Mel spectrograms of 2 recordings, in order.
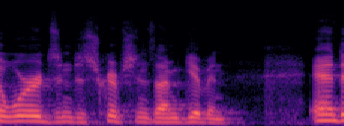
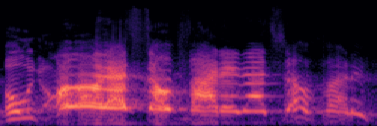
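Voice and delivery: much higher excited cries; delighted; 6 dB louder than usual. Retold or imitated. God delighted by the prayer, gushing. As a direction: gush it with delight.

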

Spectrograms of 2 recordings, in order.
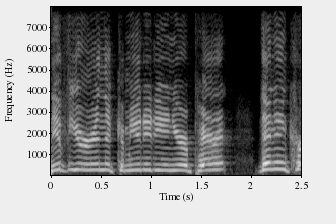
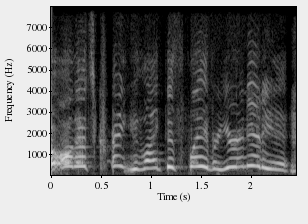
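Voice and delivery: high mock-cheerful voice turning into a put-down; sarcastic reply; 10 semitones higher than usual. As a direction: fake delight, then the jab. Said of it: "And I go".

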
